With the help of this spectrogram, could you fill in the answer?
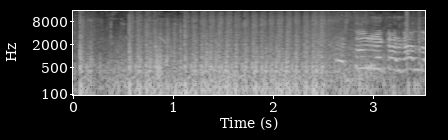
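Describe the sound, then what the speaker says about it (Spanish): Rapid automatic gunfire from a Rainbow Six Siege match sprays through a wall, a loud, close, evenly spaced burst of shots lasting several seconds, ending with a brief electronic game chirp. "Vamos a hacer un poco de wallbang aquí"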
